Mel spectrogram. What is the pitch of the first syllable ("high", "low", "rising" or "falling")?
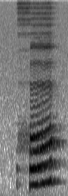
rising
